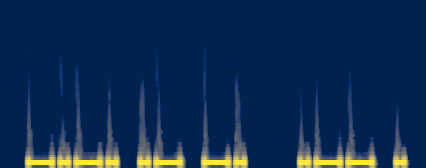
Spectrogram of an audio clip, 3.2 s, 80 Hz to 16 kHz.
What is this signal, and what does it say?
Morse code, heard as a keyed tone, about 20 wpm, 700 Hz. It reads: CAN WE
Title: Sentences from Top 1000 Words - Review Part 4 - 20wpm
